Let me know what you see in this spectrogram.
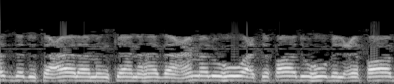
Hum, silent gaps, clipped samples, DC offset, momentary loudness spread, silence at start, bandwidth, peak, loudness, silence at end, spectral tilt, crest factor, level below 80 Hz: none; none; 0.3%; under 0.1%; 4 LU; 0 s; 5.4 kHz; 0 dBFS; -11 LUFS; 0 s; -8 dB/octave; 10 dB; -52 dBFS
